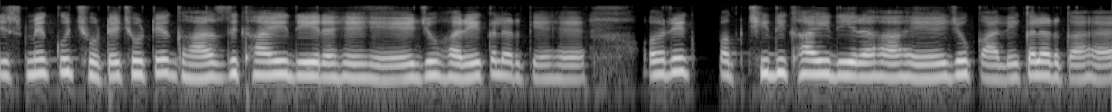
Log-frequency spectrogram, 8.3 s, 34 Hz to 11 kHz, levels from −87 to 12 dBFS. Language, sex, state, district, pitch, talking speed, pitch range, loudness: Hindi, female, Bihar, West Champaran, 225 Hz, 185 wpm, 205-240 Hz, -15 LUFS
